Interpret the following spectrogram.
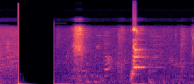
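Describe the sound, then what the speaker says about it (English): Pet dogs bark a few times in a home kitchen, a couple of sharp, fairly close barks and yips heard amid a person talking, after a brief cut to silence. "Those are my doggies."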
